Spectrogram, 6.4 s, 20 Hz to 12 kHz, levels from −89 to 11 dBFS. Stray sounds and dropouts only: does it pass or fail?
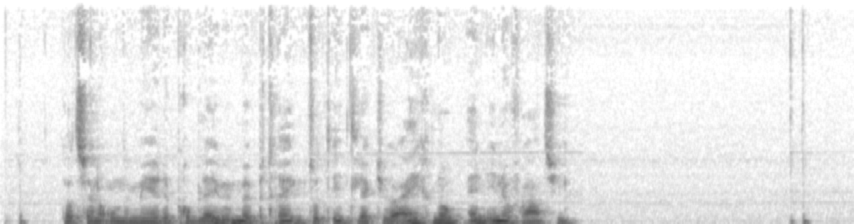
pass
